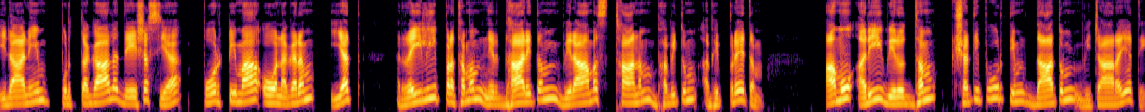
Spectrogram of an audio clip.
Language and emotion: Sanskrit, neutral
